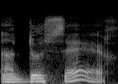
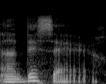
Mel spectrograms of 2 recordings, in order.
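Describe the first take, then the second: First: The middle consonant is a soft Z sound. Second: The middle consonant is a sharp S sound. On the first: The speaker calls it wrong. "So you don't say" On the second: The speaker calls it right. "But you say"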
